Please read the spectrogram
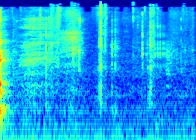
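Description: Crisp crunching of candy with a hard candy coating, similar to an M&M, being chewed: a quick series of sharp cracks and grinding bursts, with a brief voice-like sound at the start.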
